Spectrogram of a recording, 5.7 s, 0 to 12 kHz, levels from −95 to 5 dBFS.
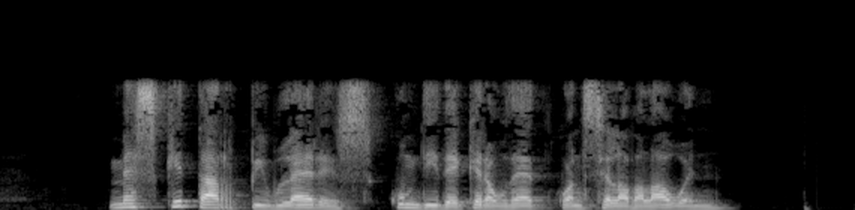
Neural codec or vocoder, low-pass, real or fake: none; 7.2 kHz; real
